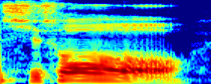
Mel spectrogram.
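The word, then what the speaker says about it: 思想: 이라든가 본인의 의사 결정처럼 그런 의사가 이시 사상자 발음은 시소 시소 말 그대로 생각하는 거 그러니까 뭐 철학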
